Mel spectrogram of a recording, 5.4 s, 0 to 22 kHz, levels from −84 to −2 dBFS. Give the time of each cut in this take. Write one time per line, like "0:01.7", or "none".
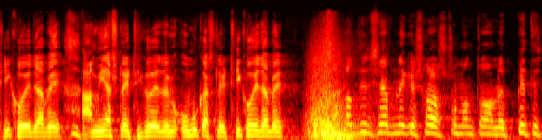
0:03.5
